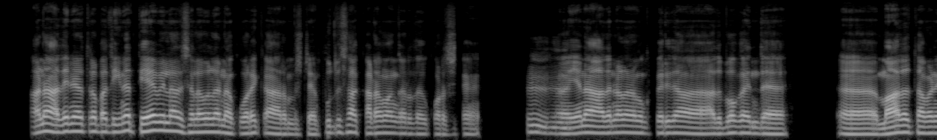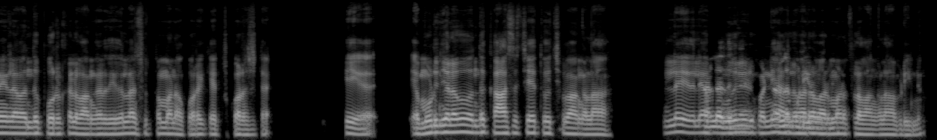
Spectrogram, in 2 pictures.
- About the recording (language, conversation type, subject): Tamil, podcast, உங்கள் உடற்பயிற்சி அட்டவணையை எப்படித் திட்டமிட்டு அமைக்கிறீர்கள்?
- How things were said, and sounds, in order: tapping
